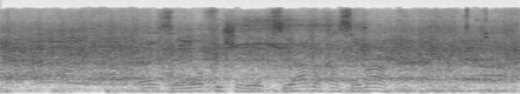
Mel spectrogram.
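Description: A crowd chants in unison.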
